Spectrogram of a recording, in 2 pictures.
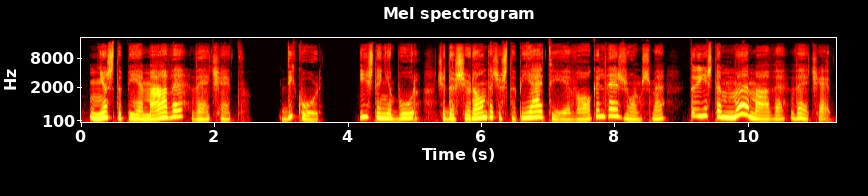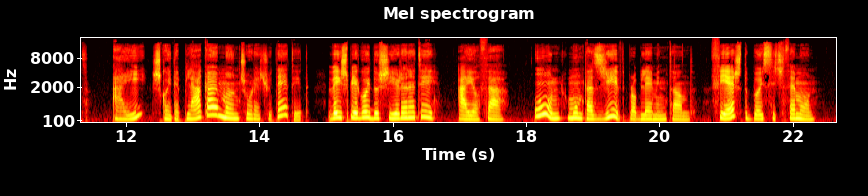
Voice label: female albanian voice over narrative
